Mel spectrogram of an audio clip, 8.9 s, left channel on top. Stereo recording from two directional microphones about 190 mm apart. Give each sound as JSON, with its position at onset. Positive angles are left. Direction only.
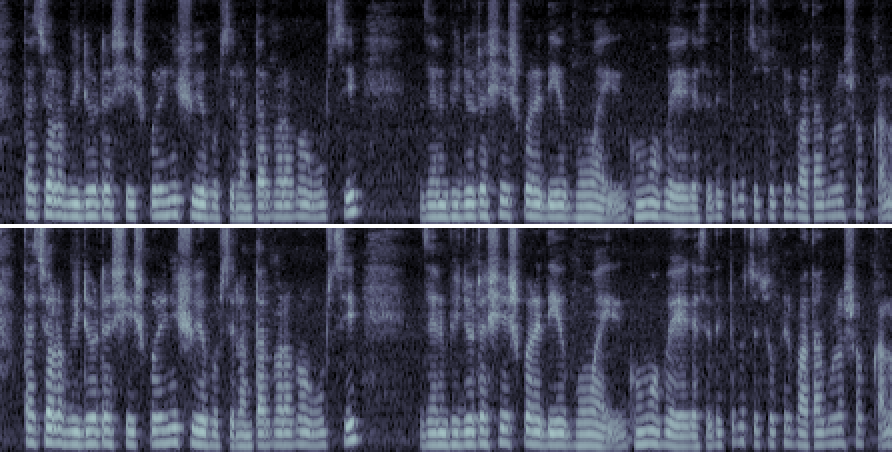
{"t": 0.3, "sound": "speech", "side_deg": 0}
